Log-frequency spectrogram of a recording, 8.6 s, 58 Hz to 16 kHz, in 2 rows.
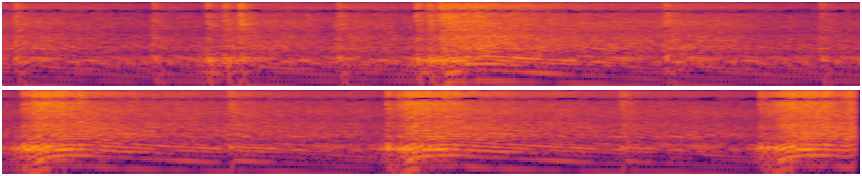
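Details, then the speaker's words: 1988 Kawasaki KX500 two-stroke, started after four or five kicks, choke not staying up: crisp idle with sharp throttle blips, revs rising and falling cleanly; engine running healthy. "sounds good she'll absolutely flipping rip your arms out of the sockets when you open that throttle especially if you change the gearing back down to what it should be"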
